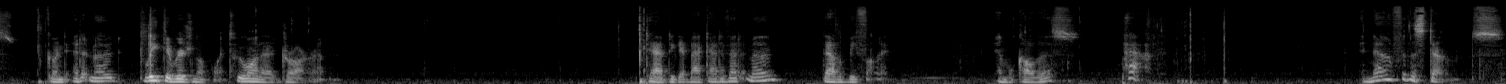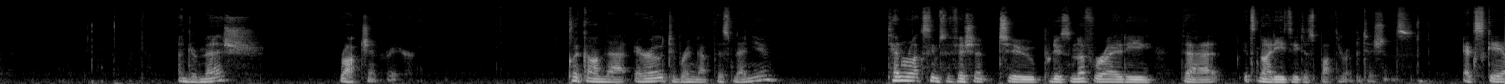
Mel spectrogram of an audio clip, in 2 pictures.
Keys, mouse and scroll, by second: 0.3 Tab, 1.5 Delete, 4.2 click, 4.5-5.6 drag, 6.3 Tab, 10.5 click, 10.7 click, 15.6 click, 16.0 shift+a, 20.0 click, 23.6 click.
